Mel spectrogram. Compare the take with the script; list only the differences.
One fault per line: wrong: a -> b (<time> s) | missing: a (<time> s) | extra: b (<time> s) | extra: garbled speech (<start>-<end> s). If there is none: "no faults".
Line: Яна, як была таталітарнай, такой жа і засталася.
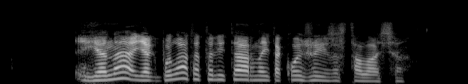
no faults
